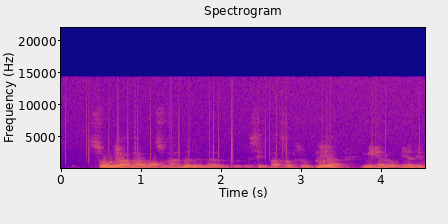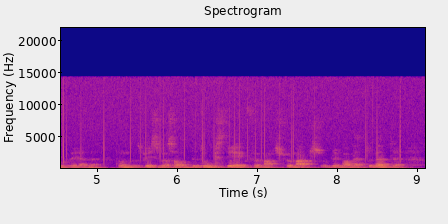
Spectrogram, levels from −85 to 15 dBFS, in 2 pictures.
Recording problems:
off-mic speech; far
room echo; noticeable; dies away in 0.3 s
distortion; slight; 10 dB below the speech
hiss; loud; throughout; 10 dB below the speech
crackle, like an old record; noticeable; 10 dB below the speech

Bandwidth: 14.5 kHz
